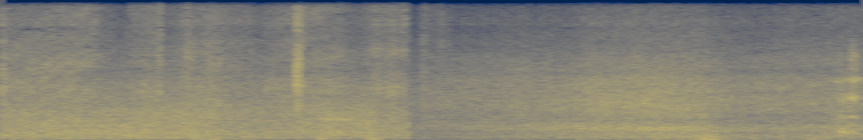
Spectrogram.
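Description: Wind rushing over the microphone of a camera worn while riding: a steady noisy rush that drops off suddenly about two and a half seconds in, then builds again.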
